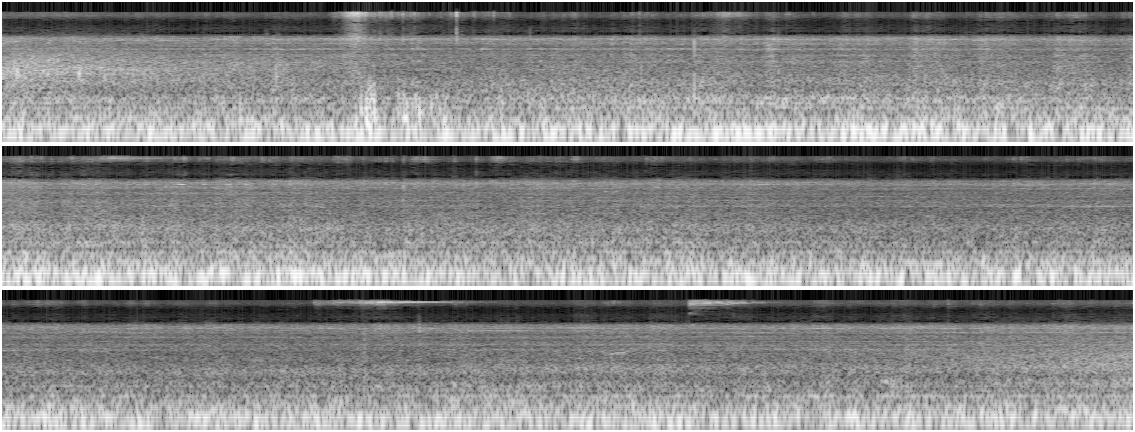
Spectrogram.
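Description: Freight train cars rolling past: a steady noise of boxcar wheels running on the rails.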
